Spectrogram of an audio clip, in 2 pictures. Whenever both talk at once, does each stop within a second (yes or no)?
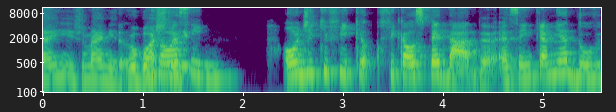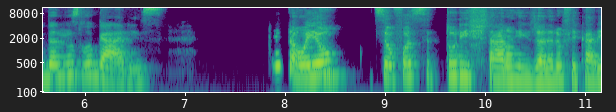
yes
